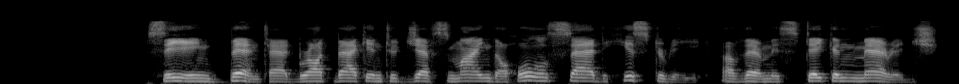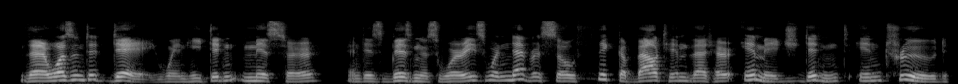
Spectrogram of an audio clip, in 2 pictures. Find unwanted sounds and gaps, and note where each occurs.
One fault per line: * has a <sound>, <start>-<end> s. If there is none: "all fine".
all fine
